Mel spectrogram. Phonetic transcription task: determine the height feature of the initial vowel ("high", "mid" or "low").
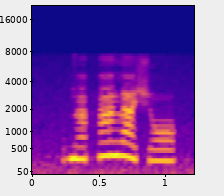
low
